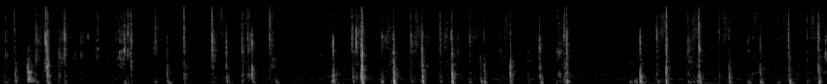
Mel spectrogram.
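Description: A deck of Moonology Oracle cards is shuffled close up in quick, crisp riffling bursts that repeat rhythmically throughout, fairly quiet overall.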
